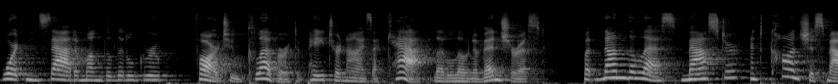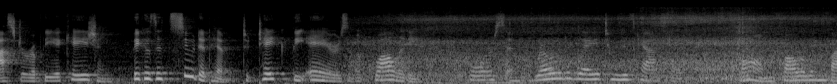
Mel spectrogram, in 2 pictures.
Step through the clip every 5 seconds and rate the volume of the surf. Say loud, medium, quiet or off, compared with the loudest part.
off, quiet, medium, loud.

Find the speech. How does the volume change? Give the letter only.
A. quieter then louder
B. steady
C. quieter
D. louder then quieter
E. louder
B.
